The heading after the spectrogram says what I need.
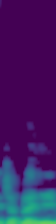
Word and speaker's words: Diablerie: Não, é Diablerie mesmo.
